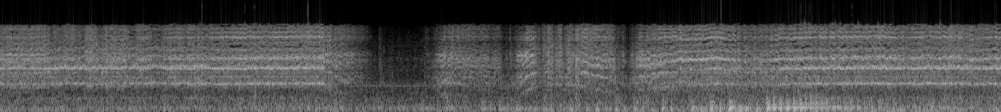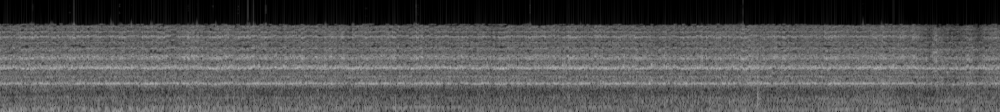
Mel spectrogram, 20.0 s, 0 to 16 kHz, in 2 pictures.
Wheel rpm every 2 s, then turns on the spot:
210, 190, 60, 160, 230, 240, 240, 230, 230, 230.
none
